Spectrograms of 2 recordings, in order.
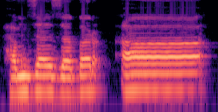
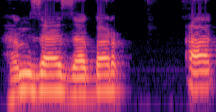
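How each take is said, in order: First: The final vowel is drawn out long. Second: The final vowel is kept short. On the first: The speaker calls it wrong. "इसको खींच कर इस तरह नहीं पढ़ेंगे। ... इसी तरह गलत है।" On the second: The speaker calls it right. "इसको खींच कर नहीं पढ़ेंगे बल्कि इसी तरह पढ़ेंगे।"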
